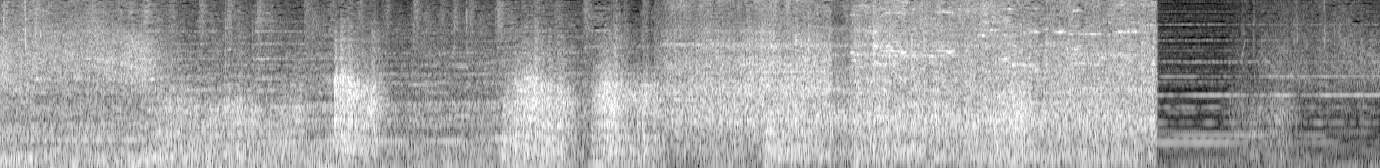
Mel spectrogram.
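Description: Tense orchestral television score mixed with a rumbling, rushing sound effect of a plunging turbolift, with several louder surges. About three-quarters of the way through it drops suddenly to a quieter, held passage of music.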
